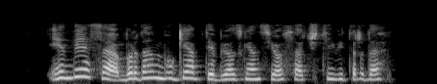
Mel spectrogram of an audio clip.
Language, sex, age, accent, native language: Uzbek, female, 18-24, Andijon, Uzbek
